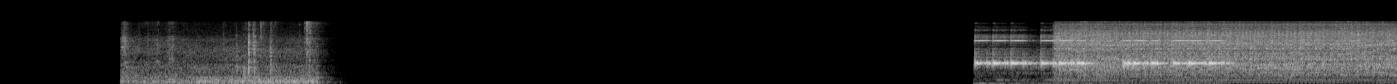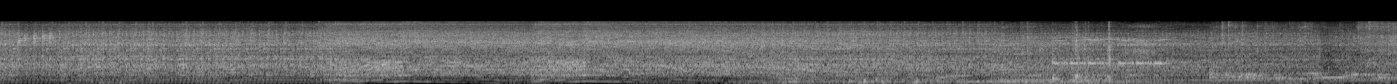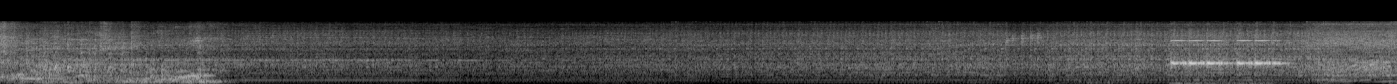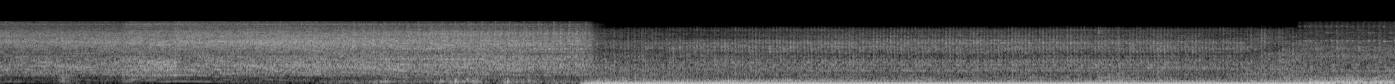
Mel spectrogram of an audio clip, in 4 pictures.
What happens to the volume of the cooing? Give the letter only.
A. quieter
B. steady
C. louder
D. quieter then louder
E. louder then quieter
C.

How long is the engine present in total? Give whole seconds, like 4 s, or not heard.
45 s.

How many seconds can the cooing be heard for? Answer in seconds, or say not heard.
9 s.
